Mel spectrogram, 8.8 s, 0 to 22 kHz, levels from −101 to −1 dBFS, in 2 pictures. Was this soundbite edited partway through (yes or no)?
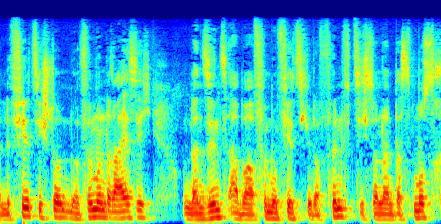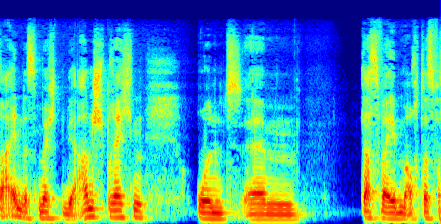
no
